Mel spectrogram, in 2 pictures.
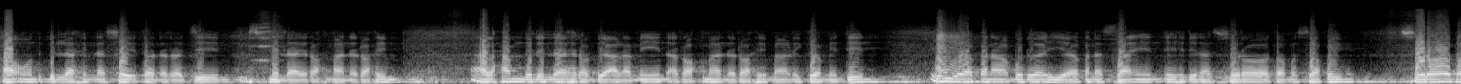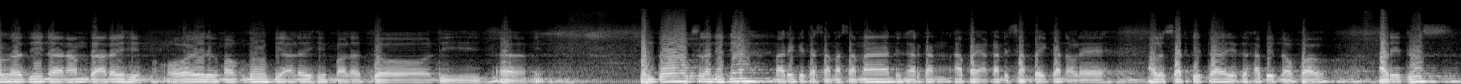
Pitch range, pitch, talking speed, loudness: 105-115 Hz, 110 Hz, 90 wpm, -11 LUFS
